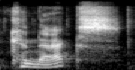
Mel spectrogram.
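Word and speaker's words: Knex: postgres or whatever so i'm using connects which some people call next but i call connects because then you know how to spell it connects kind of maybe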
